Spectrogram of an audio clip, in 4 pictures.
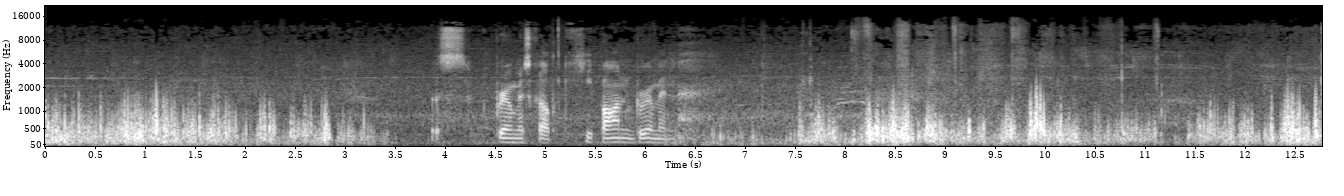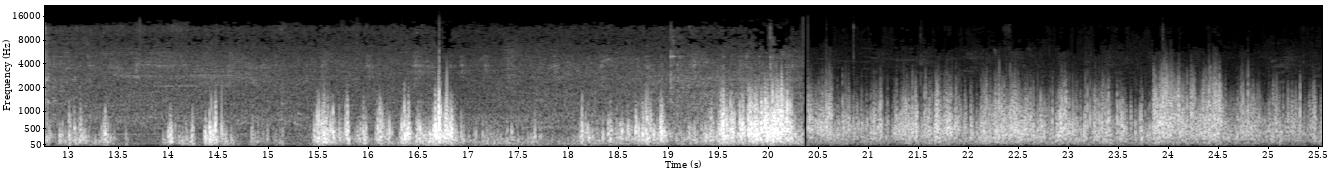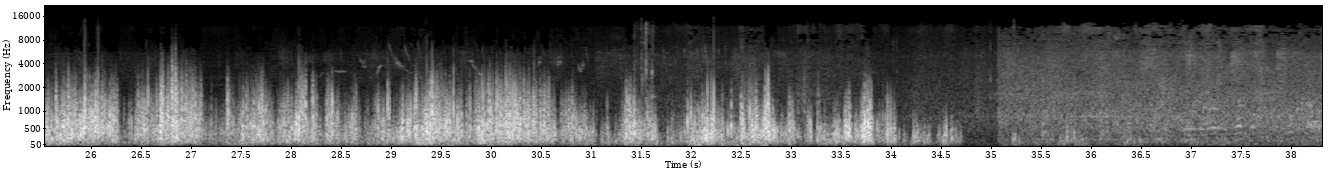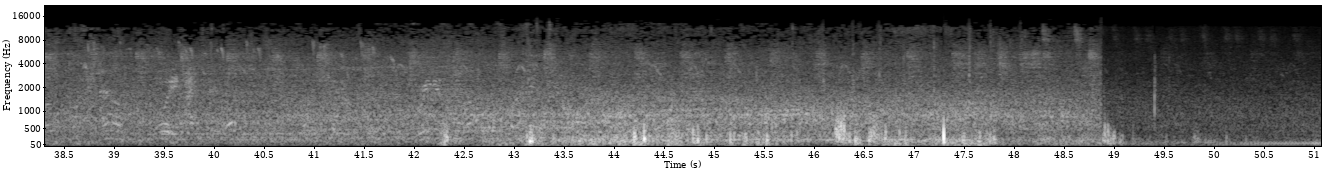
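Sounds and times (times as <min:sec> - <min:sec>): wind buffeting microphone: 0:00.0 - 0:50.3.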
